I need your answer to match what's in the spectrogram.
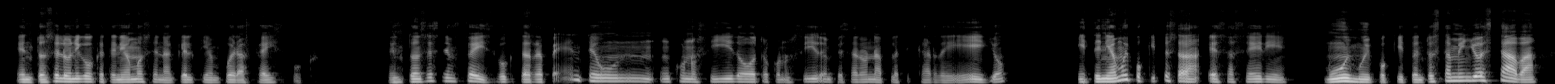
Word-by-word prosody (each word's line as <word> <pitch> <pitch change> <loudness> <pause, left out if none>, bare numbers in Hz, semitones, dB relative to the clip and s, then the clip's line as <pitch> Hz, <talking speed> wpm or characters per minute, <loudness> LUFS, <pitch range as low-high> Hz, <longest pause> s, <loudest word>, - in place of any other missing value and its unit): Entonces, 110 +4 +1
lo 135 - +6
único 130 -1 +4
que 115 - -5
teníamos 115 +2 0
en 110 -2 -5
aquel 105 +2 -3
tiempo 105 0 -4
era 100 -1 -1
Facebook. 105 +1 -8 0.8
Entonces, 130 +9 -1
en 150 -2 -4
Facebook, 120 -4 0
de 110 - +2
repente, 155 - -3
un 145 -3 -1
un 130 0 -6
conocido, 130 0 -3
otro 115 -1 -2
conocido 110 +4 -6
empezaron 115 0 -8
a 105 - -4
platicar 105 0 -14
de 100 -1 -10 0.3
ello, 120 +5 -3 0.7
y 120 - -4
tenía 135 +4 +6
muy 215 +7 +5
poquito 170 -4 -5
esa 125 -6 +2
esa 115 0 -2
serie, 120 -3 -3 0.3
muy, 140 +6 +8
muy 120 -4 +3
poquito, 110 +1 -4
entonces, 130 +5 -2
también 170 +1 +3
yo 185 +1 +7
estaba 155 - +4
120 Hz, 150 wpm, -23 LUFS, 110-135 Hz, 0.8 s, muy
